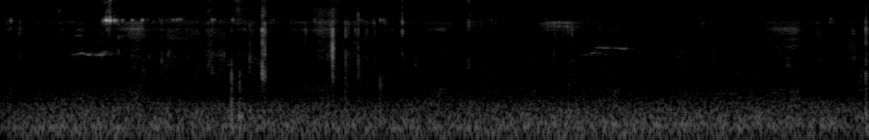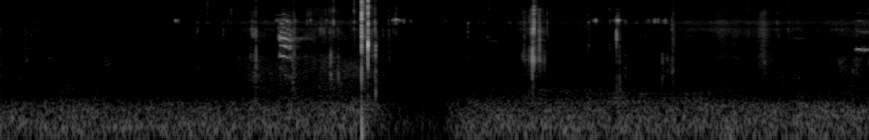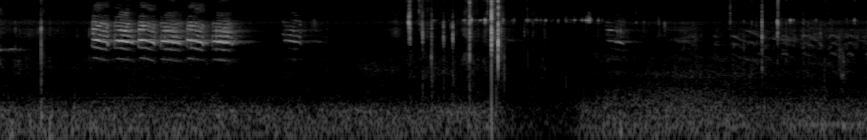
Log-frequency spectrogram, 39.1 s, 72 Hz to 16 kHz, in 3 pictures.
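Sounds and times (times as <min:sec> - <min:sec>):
kitten chewing treats: 0:32.2 - 0:33.7.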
